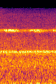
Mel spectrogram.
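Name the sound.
crickets and tree toads chirping outdoors at night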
